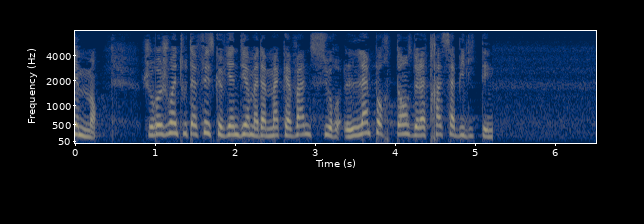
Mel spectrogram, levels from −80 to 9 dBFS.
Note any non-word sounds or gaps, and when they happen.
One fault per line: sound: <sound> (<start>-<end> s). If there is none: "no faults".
no faults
